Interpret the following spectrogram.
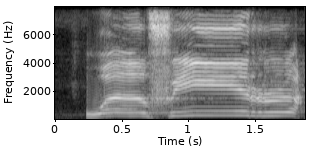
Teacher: untuk yang empat harakat kita kasih Irama Nada naik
